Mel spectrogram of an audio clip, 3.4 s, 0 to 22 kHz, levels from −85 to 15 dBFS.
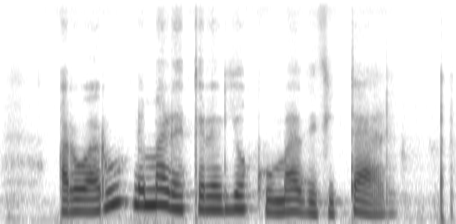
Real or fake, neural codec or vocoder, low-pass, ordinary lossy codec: fake; autoencoder, 48 kHz, 32 numbers a frame, DAC-VAE, trained on Japanese speech; 19.8 kHz; none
